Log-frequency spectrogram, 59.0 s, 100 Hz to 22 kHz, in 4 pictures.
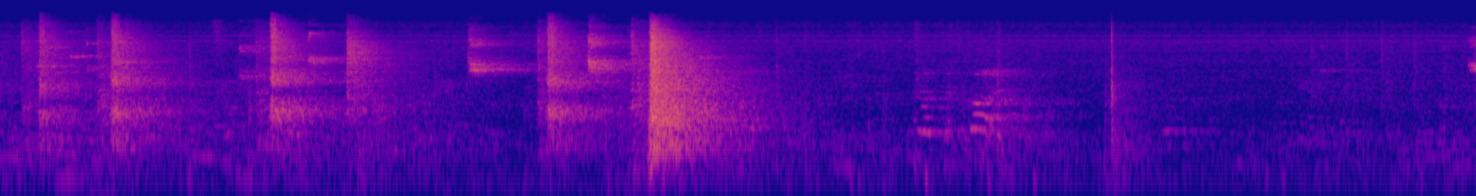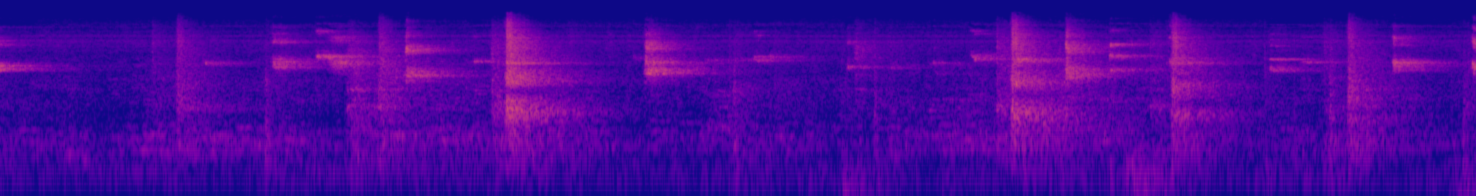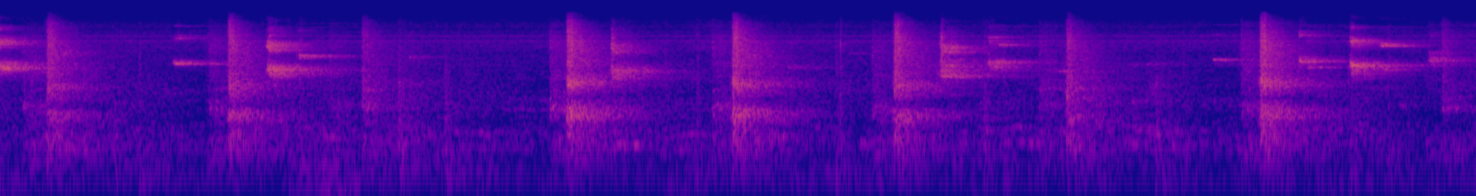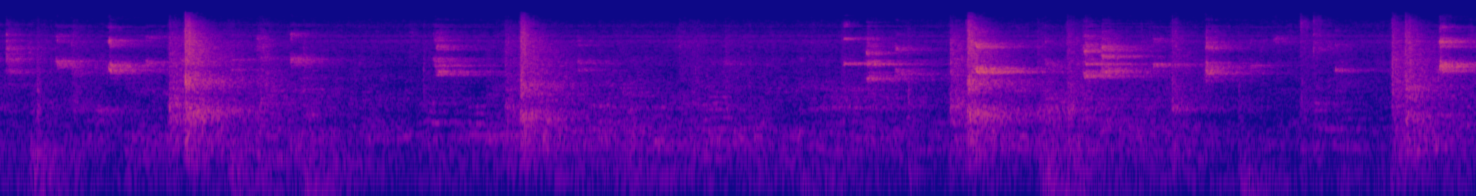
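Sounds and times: shoes squeaking on wooden floor: 0.2s - 3.7s, 4.7s - 6.6s, 16.8s - 20.0s, 21.1s - 26.7s, 27.4s - 30.1s, 31.0s - 34.0s, 38.4s - 40.3s, 41.6s - 47.7s, 48.6s - 49.0s, 52.7s - 58.0s, 58.6s - 59.0s
squash ball hitting rackets and walls: 4.8s - 7.6s, 46.0s - 47.4s.

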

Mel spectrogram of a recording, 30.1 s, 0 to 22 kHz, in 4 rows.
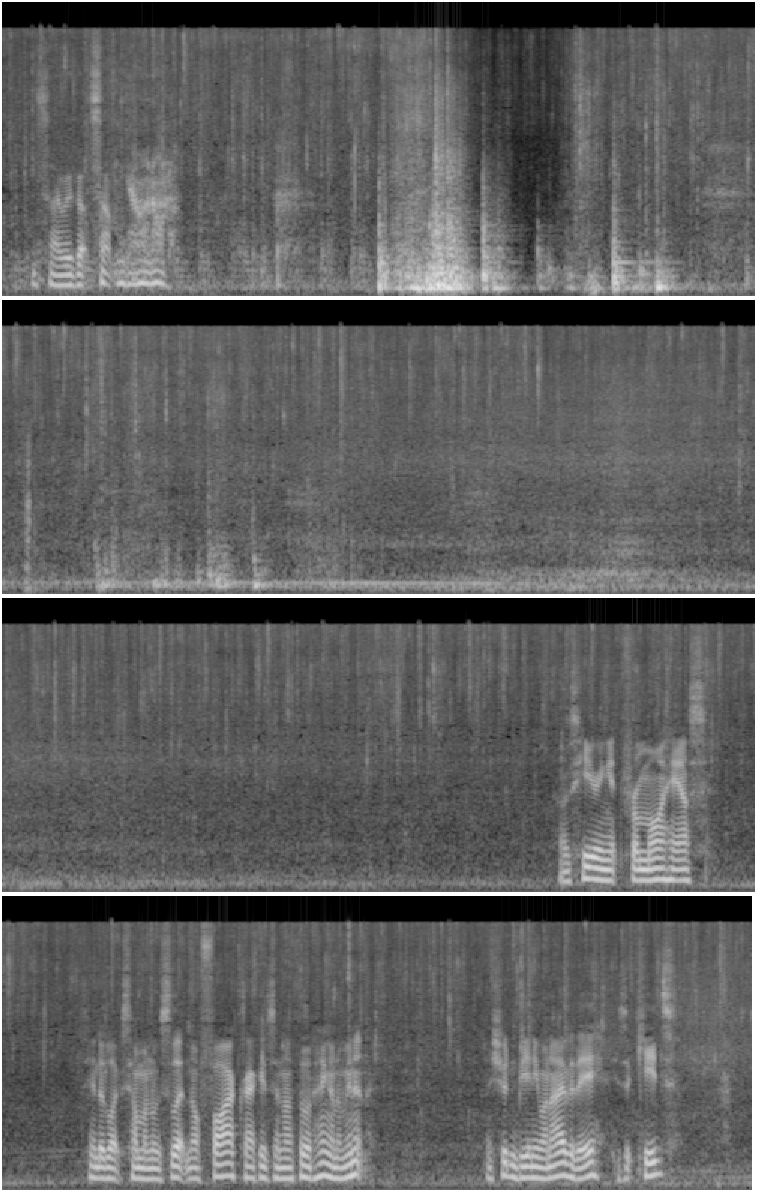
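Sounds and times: steady rain falling: 0.0s - 30.0s
heavy thump: 3.8s - 5.2s
sharp knocks: 3.8s - 6.8s.

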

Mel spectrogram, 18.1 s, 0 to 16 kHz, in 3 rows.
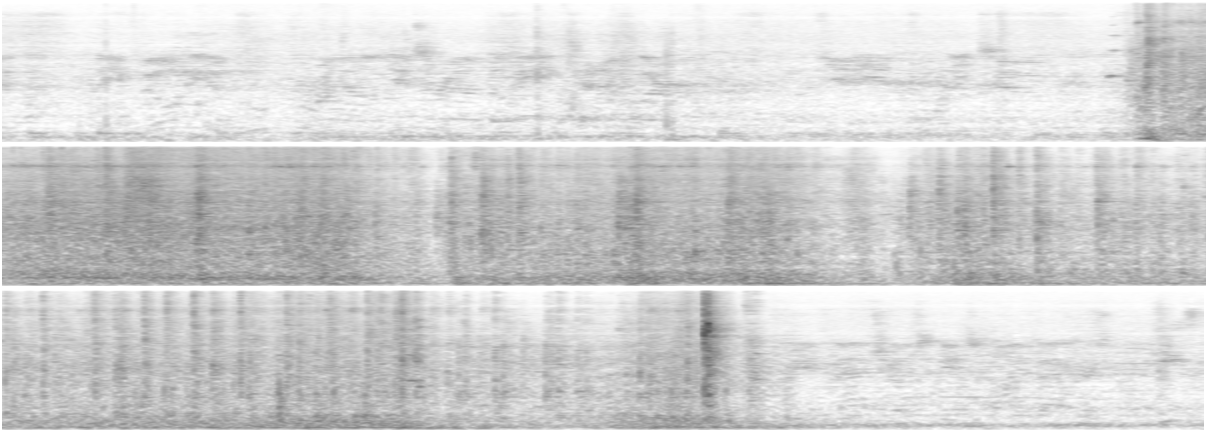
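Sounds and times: garage door opener rattling: 5.6s - 16.0s.

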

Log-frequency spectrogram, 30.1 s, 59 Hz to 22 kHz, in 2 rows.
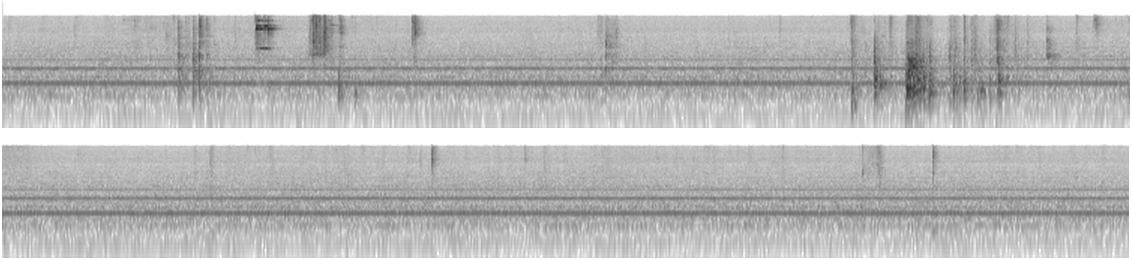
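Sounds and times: steady hum: 0.0s - 30.0s
metal tools clinking and knocking: 3.4s - 4.4s.

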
